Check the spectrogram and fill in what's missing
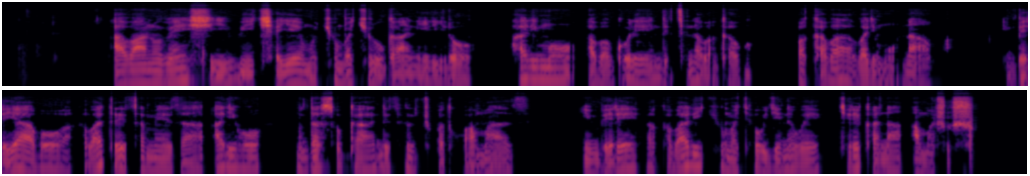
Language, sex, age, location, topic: Kinyarwanda, male, 25-35, Kigali, government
